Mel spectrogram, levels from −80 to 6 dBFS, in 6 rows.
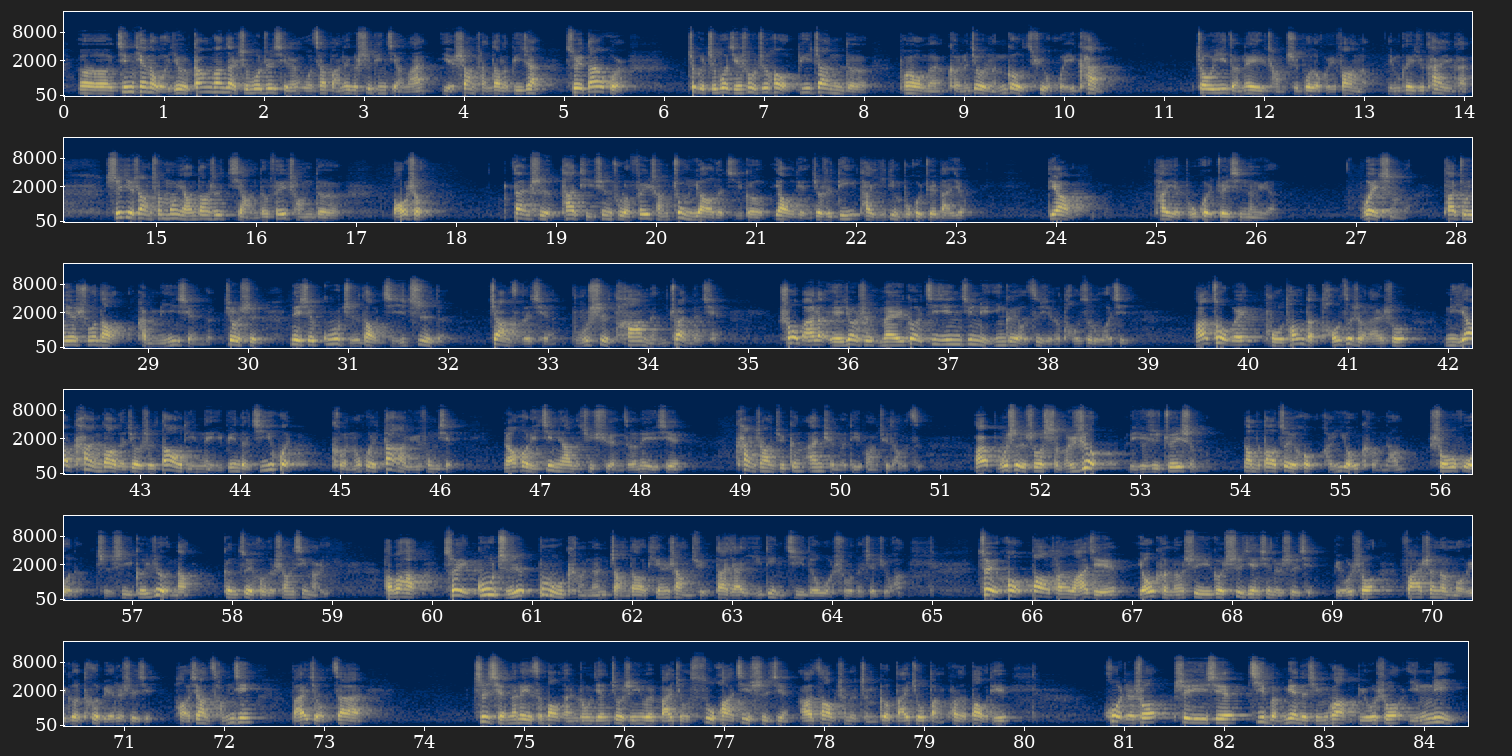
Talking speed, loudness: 280 characters per minute, -19 LUFS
